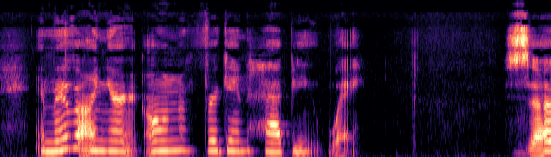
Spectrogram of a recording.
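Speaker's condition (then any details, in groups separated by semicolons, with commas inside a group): Cerebral palsy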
